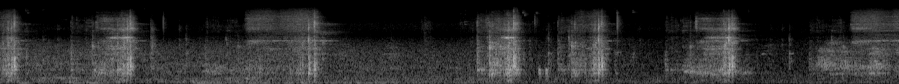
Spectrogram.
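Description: Short hisses of compressed air from a push-button air blower nozzle, about seven at uneven intervals of roughly a second, some with a faint whistle. Each blast fires as a ramp on the spinning wheel trips the trigger, driving a homemade air-powered flywheel generator.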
